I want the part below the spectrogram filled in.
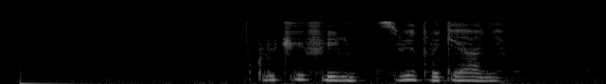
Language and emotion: Russian, neutral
